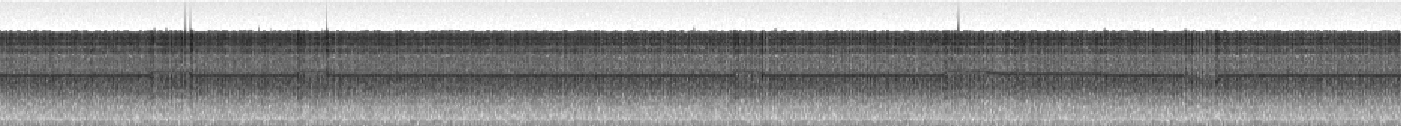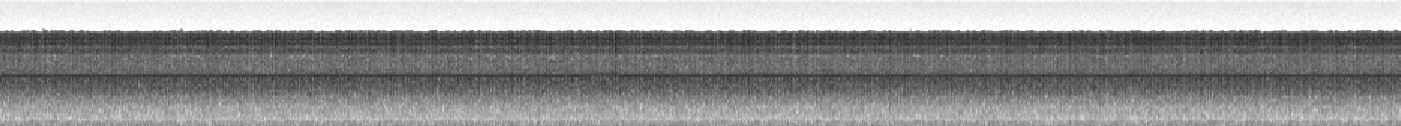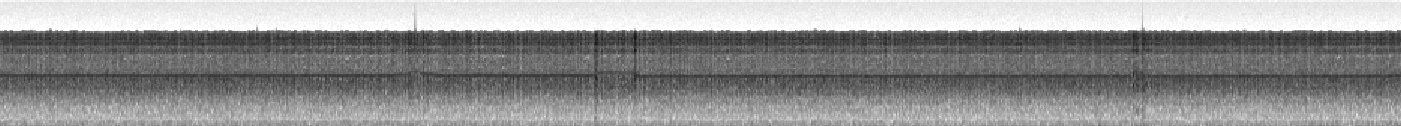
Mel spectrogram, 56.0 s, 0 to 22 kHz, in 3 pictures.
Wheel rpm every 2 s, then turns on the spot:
110, 120, 110, 110, 110, 110, 120, 110, 110, 110, 110, 110, 110, 110, 110, 110, 110, 110, 110, 110, 110, 110, 110, 110, 110, 110, 100, 110.
none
